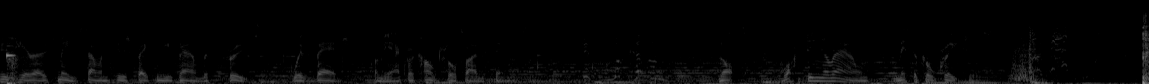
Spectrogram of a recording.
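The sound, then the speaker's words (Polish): Chickens cluck and squawk in a busy, overlapping stream of short calls, fairly loud, with a sharp burst of noise near the end. “Kurczaki, dobra, jak są kurczaki, to to jest Fable na 100% chyba już w takim razie.”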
